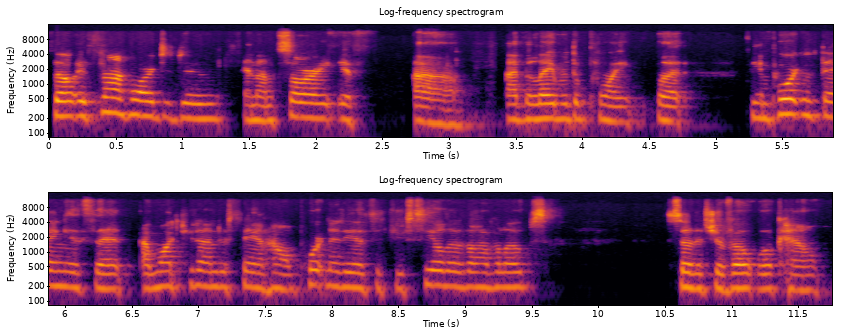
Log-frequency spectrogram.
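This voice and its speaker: An American woman speaks in a medium-pitched voice, walking listeners through a procedure step by step. She is informal but emphatic, leaning on key words and repeating the important points so they are understood. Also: fairly even intonation, normal speed, a little mellow, poor audio. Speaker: presenter of a voter instruction video. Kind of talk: informal step-by-step public instruction.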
